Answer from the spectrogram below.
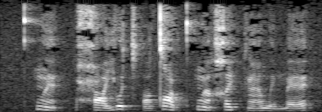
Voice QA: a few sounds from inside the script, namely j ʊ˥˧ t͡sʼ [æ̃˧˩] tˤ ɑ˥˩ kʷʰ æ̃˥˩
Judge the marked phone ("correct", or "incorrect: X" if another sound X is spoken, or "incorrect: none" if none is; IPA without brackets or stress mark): incorrect: æ̃˩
